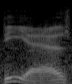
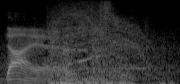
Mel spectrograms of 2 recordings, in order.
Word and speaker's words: Diaz: You're prone to say Diaz, but he pronounces it Diaz.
